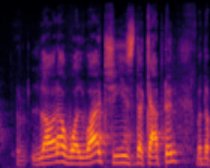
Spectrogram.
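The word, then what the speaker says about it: Wolvaardt: The playing 11 will be Laura Wavd Ward Wulvad. I hope that's how you pronounce it. It's Laura Walwat. Laura Walwat.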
